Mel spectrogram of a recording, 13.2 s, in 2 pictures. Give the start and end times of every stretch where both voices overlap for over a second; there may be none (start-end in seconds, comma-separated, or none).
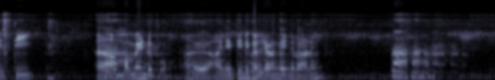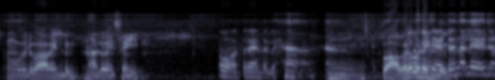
none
